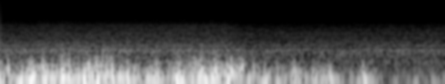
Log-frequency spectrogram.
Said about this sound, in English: Do you want to turn that aircon on?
